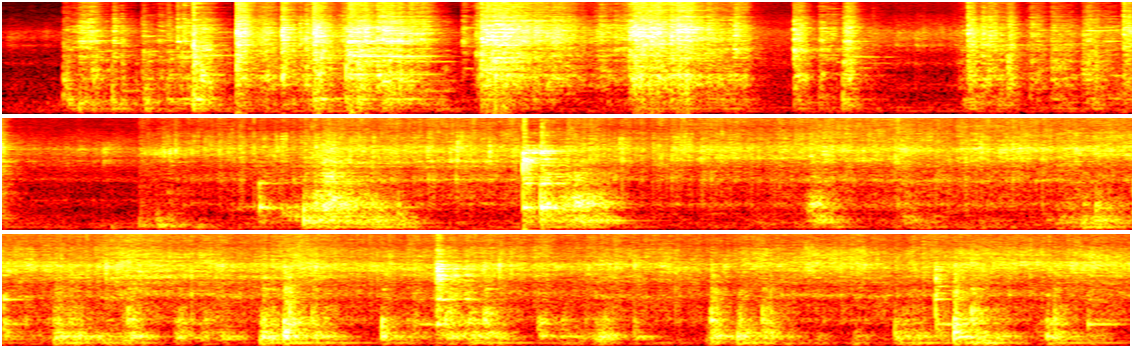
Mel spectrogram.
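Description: Leftover chicken fry being reheated and stirred in a pan: a spoon scrapes and clinks against the metal in busy bursts, then a softer steady sizzle continues with occasional stirring knocks, close and clear.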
